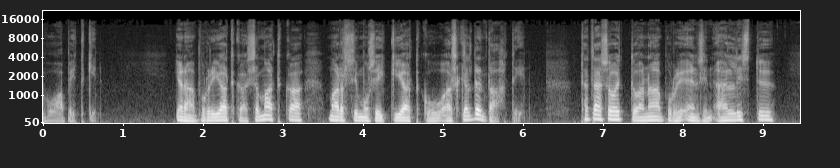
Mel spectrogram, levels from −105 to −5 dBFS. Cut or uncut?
uncut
